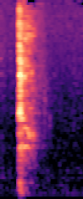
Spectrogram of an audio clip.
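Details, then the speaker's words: Adult with a sore throat and dry, tickly cough: a single short, dry cough, sharp onset and quickly fading, in a quiet room. "I'm battling a sore throat and I'm really bad like dry tickly cough at the moment I apologize I sound really bad right now"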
